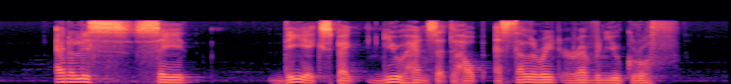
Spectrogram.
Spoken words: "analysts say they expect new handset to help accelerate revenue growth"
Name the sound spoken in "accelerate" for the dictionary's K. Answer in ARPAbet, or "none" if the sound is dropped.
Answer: none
